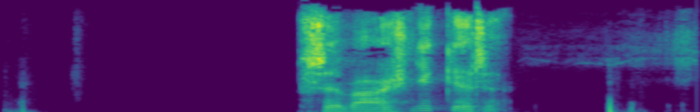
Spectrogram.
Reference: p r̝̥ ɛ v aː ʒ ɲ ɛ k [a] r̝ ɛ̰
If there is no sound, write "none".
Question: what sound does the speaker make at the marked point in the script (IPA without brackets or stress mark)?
ɛ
